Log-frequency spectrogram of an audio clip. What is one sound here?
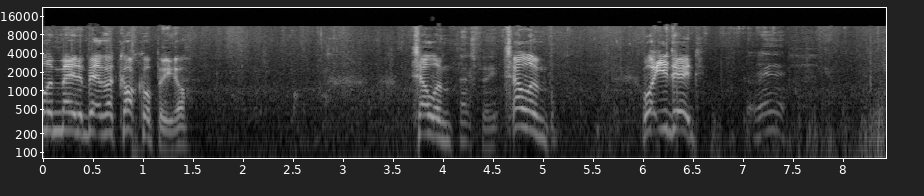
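An elderly man talks close by.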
